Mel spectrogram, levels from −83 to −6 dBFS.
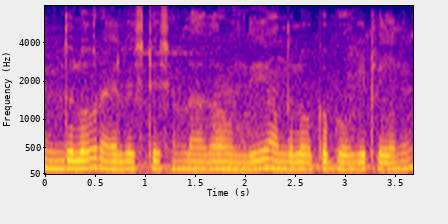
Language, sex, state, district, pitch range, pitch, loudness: Telugu, male, Telangana, Karimnagar, 130-140 Hz, 130 Hz, -16 LUFS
